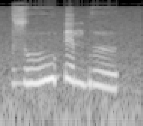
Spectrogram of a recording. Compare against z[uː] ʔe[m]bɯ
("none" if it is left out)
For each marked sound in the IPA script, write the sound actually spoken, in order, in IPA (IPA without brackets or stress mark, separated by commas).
uː, m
